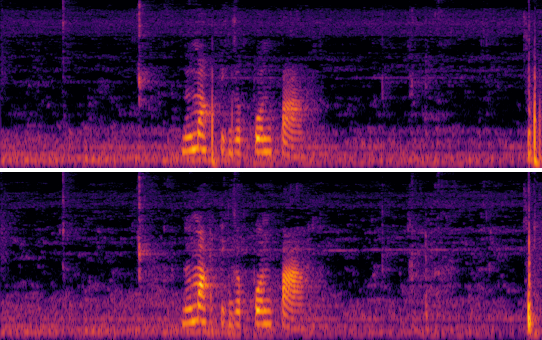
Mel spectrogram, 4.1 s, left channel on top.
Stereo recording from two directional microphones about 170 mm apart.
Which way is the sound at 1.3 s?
25° right (ahead or behind).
